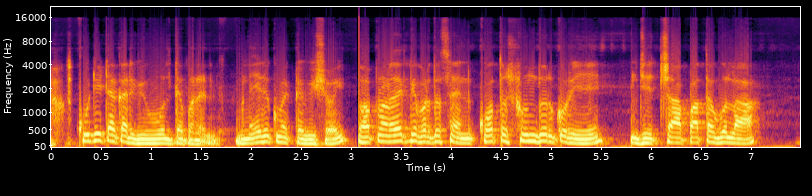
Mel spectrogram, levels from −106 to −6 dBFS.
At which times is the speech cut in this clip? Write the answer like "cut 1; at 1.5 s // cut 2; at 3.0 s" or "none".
cut 1; at 3.0 s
